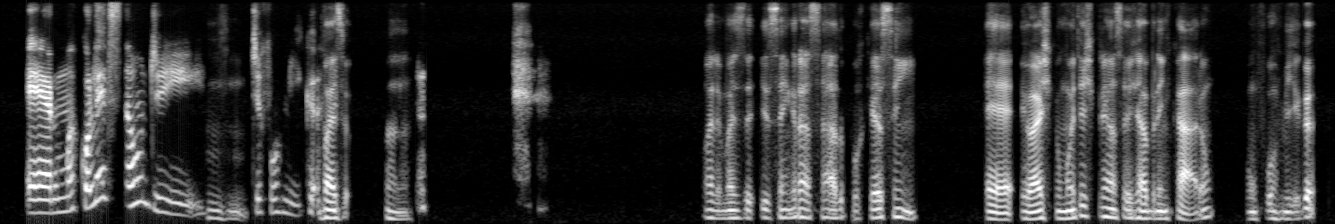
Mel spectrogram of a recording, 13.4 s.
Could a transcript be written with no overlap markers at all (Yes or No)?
Yes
